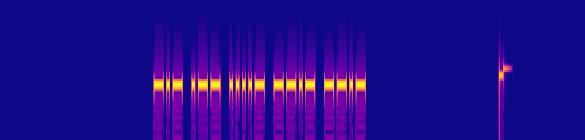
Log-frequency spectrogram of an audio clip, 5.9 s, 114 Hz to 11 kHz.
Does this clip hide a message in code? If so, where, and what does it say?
Yes: Morse code from 1.5 to 3.7 s, heard as a keyed tone, about 34 wpm, 700 Hz. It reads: KW4QQ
